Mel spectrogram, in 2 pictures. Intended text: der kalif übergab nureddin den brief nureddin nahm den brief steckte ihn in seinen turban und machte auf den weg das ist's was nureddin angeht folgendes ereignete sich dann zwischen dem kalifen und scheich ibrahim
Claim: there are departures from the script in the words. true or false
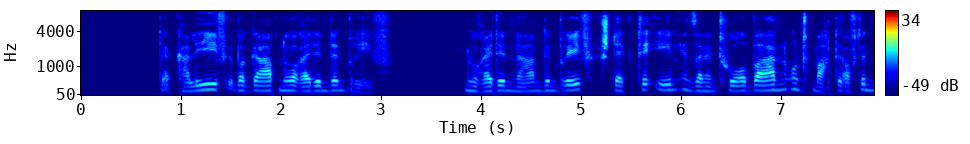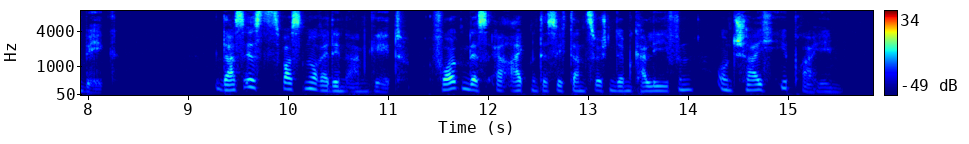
false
